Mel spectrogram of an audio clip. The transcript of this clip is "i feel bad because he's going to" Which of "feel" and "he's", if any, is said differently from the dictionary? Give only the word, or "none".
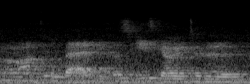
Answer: none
